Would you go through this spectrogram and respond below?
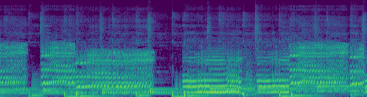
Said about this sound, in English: It does actually sound a bit like my cat. Sounds like it does. But you know what? I just see all of the trouble in the world, all of the strife, all of the miscommunication, all of the xenophobia, and I hear Chewbacca singing a Christmas carol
